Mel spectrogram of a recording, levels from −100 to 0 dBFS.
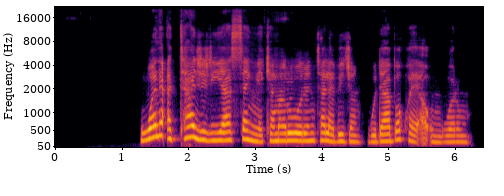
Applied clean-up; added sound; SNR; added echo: neural mask model Resemble Enhance denoiser.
